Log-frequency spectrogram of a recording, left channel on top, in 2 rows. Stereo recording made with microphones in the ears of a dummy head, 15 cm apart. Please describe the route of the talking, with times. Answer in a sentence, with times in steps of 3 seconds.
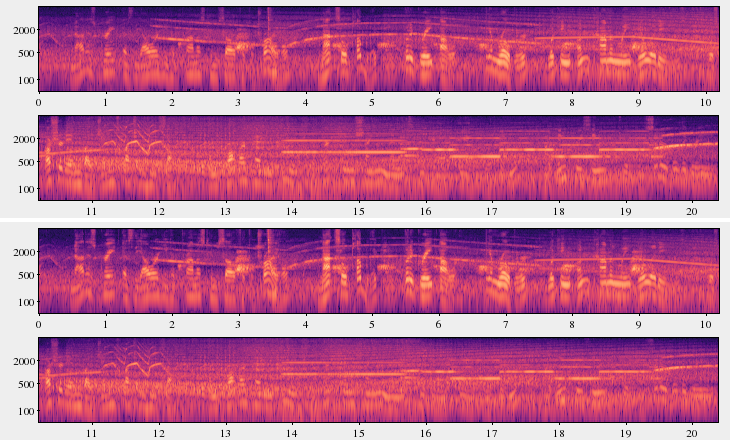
You can hear the talking on the right from 0 s, in the centre from 6 s and on the left from 9 s.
